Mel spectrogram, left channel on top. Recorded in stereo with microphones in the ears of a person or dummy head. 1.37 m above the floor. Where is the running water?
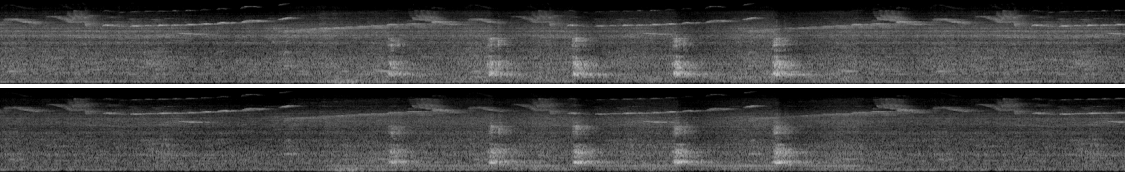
30° left (ahead or behind), 0.8 m.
